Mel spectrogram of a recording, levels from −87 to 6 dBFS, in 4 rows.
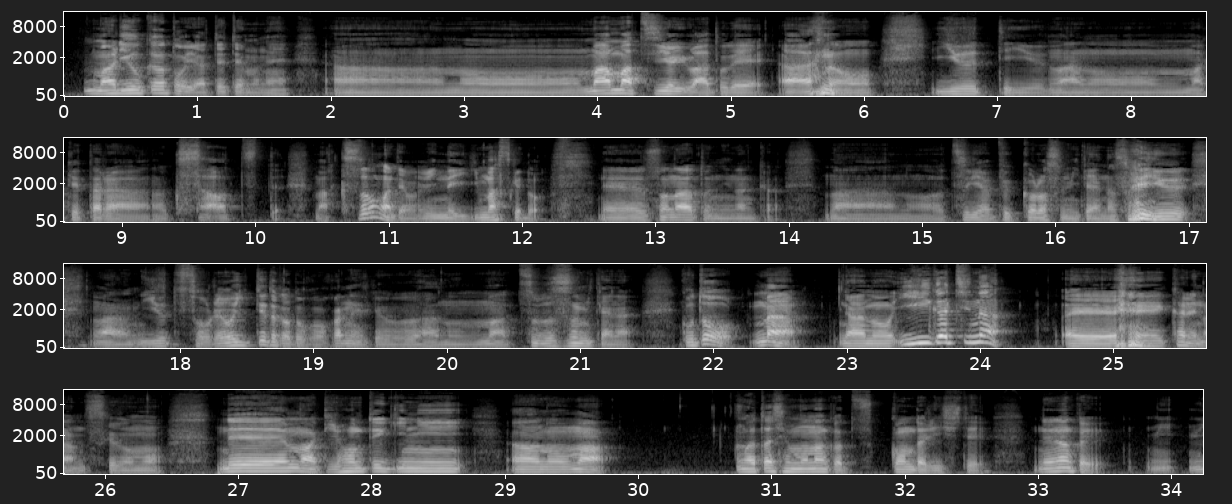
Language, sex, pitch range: Japanese, male, 95-130 Hz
